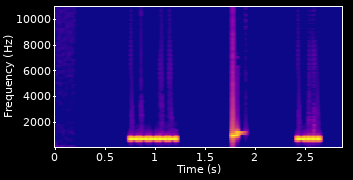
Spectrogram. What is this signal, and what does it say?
Morse code, heard as a keyed tone, about 48 wpm, 700 Hz. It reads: 0 B
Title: Single Letter-Number - Rapid-Fire 50wpm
